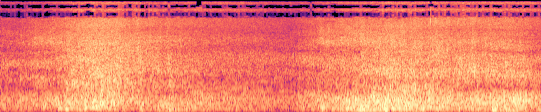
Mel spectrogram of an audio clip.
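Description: Black Sea surf washing onto a beach at Kurortne in Odesa region, a steady loud wash of breaking waves swelling and easing in two broad surges, with wind buffeting the microphone and no one speaking.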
